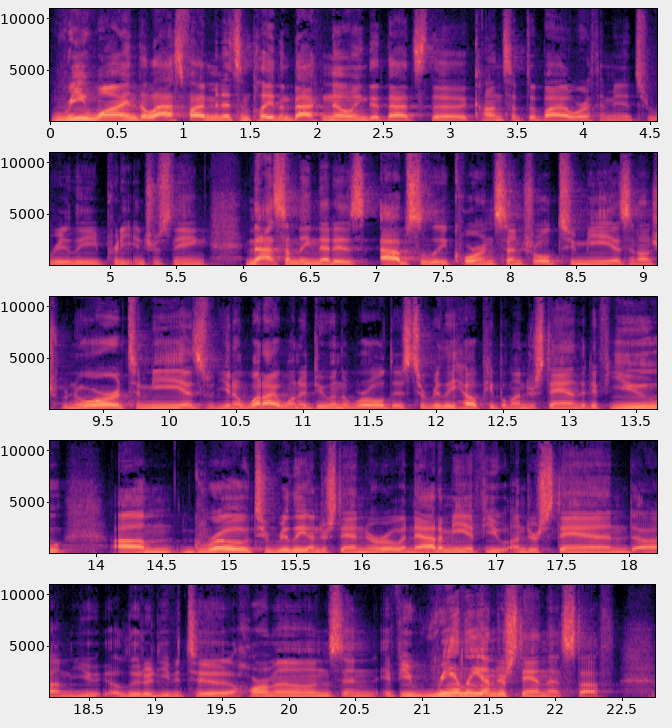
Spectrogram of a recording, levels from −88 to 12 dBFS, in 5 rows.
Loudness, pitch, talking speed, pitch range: -16 LUFS, 95 Hz, 210 wpm, 90-105 Hz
